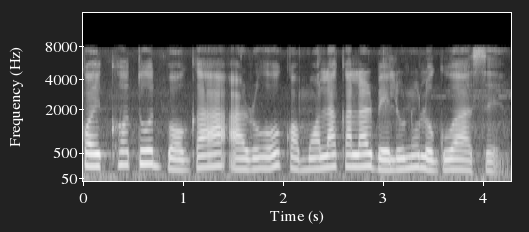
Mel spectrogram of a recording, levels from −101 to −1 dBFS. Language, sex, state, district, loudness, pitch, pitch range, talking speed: Assamese, female, Assam, Kamrup Metropolitan, -16 LUFS, 215 Hz, 190-245 Hz, 110 wpm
